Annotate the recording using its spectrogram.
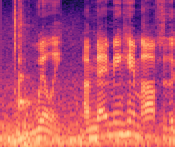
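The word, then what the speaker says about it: Willeh: So his name is going to be Willie, right? But it's going to be spelled how Willie from The Simpsons says it. So W-I-L-L-E-H. So when you say his name, you've got to say it like, Willie!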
